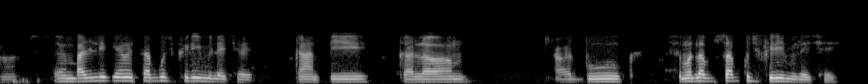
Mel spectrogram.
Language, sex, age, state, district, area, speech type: Maithili, male, 18-30, Bihar, Samastipur, rural, conversation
